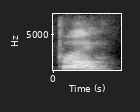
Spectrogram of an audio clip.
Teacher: That's the first syllable. There's a relaxed a sound here. Shwa sound.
